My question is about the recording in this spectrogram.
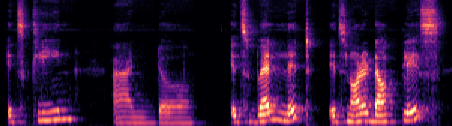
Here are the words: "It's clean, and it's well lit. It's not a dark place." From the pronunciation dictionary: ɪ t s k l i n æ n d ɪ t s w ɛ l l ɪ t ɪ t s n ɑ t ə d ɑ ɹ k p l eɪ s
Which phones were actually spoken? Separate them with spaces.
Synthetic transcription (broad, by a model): ɪ t s k l i n æ n d ɪ t s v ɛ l l ɪ t ɪ t s n ɑ t ə d ɑ ɹ k p l eɪ s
